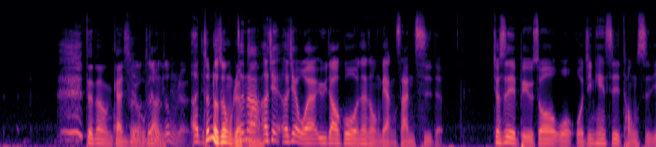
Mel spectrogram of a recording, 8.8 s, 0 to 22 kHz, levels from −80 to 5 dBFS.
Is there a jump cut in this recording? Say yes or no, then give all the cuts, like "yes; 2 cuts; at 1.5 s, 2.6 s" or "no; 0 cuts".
no; 0 cuts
